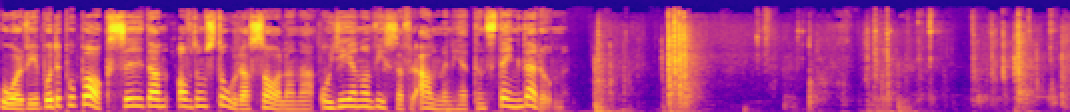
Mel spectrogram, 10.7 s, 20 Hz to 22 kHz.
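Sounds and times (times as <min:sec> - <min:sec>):
speech: 0:00.0 - 0:05.7
heavy wooden palace double doors clattering shut in a reverberant room: 0:05.9 - 0:07.0.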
